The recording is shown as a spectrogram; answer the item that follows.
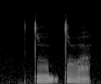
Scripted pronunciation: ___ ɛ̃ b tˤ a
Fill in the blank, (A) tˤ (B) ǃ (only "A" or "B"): A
